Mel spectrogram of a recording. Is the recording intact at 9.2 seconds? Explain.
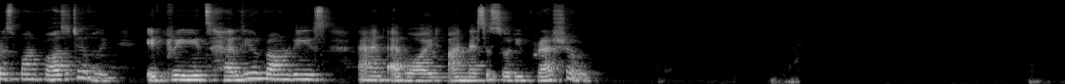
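No. A Bluetooth SBC bit pool drop runs from 8.92 s to 10.65 s: the link fell to a far lower bit pool, consistent with roughly 90 kbps. The highest sub-bands lose their bits and the rest are coarsely quantised, so the treble turns dull and gritty noise rises.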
